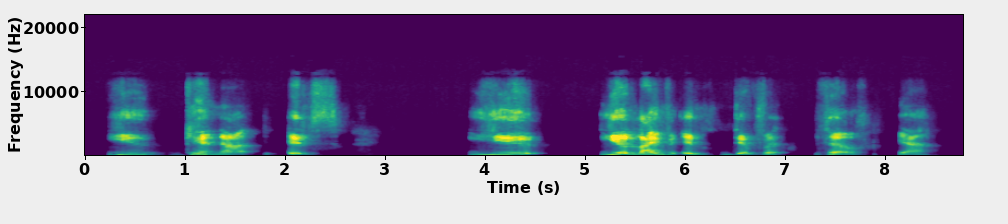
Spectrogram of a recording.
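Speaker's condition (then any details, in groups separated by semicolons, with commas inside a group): Cerebral palsy; since birth, walks with walker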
